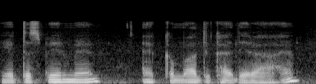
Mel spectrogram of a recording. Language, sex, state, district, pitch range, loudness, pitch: Hindi, male, Arunachal Pradesh, Papum Pare, 95-105 Hz, -16 LUFS, 100 Hz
